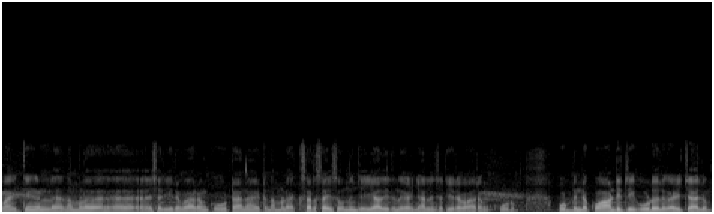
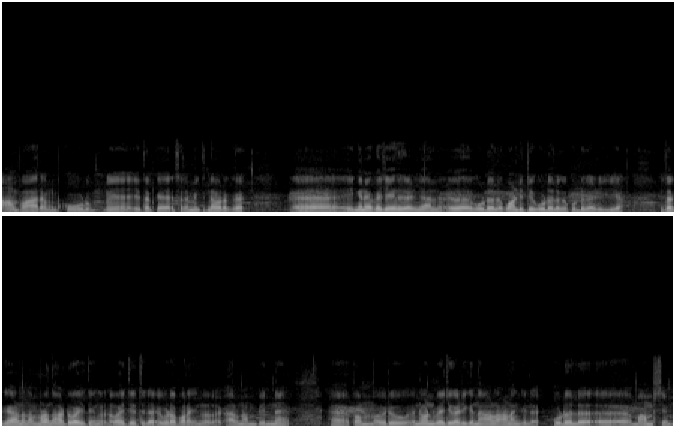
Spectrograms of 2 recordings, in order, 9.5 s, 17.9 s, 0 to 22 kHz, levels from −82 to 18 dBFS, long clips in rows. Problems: background sounds at intervals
